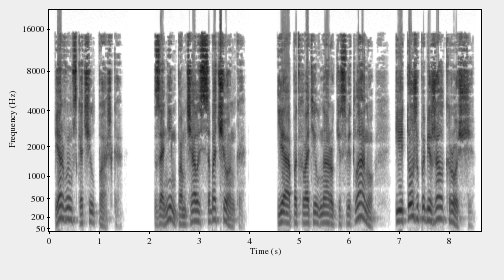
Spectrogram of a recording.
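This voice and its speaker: Expressive man reading a story aloud. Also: mid-range voice, no echo, studio quality. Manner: expressive, varied reading with voiced characters. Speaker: narrator. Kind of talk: scripted narration of a children's story.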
